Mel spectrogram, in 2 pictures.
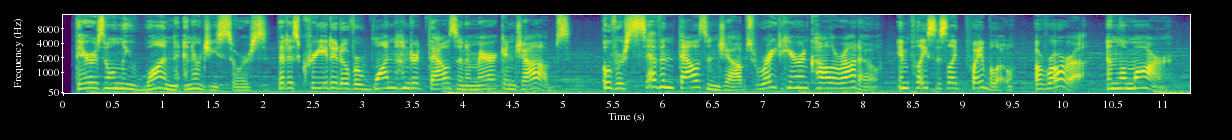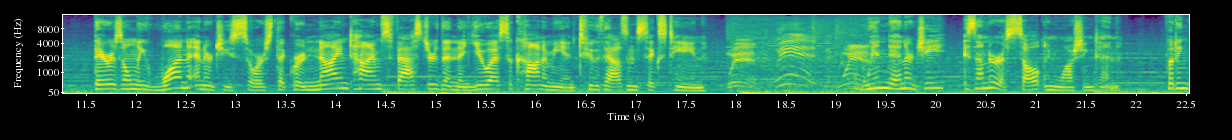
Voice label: Democrat Voiceover, Political Voices English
